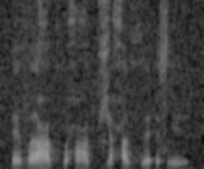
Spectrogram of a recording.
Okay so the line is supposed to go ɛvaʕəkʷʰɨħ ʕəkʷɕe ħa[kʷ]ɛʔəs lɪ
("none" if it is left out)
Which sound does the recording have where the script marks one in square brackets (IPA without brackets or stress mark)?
xʷ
